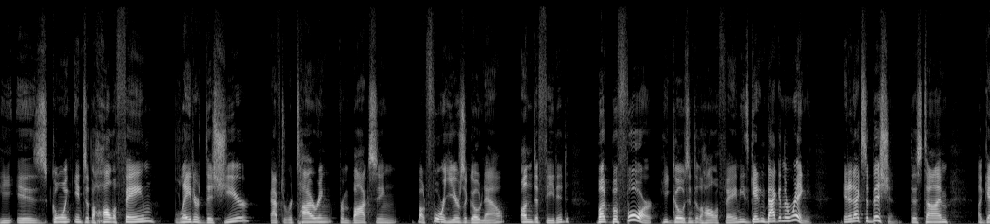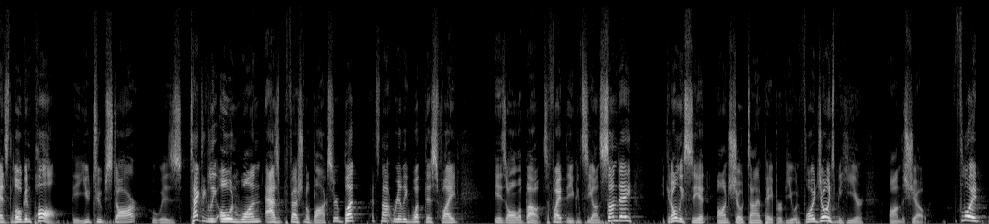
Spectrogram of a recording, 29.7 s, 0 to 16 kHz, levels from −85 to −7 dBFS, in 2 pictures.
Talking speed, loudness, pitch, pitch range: 190 wpm, -28 LUFS, 155 Hz, 130-185 Hz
